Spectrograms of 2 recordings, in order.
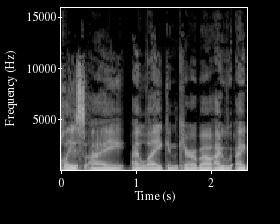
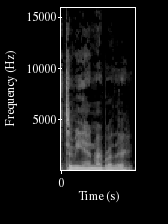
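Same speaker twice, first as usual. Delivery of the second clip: ordinary delivery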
